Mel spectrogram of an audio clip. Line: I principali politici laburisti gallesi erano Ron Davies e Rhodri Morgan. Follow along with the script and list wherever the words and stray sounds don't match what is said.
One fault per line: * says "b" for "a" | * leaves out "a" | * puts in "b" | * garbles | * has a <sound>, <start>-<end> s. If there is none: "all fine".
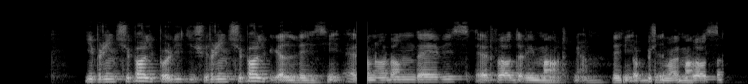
* says "principali" for "laburisti"
* has a dropout, 3.6-3.7 s
* garbles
